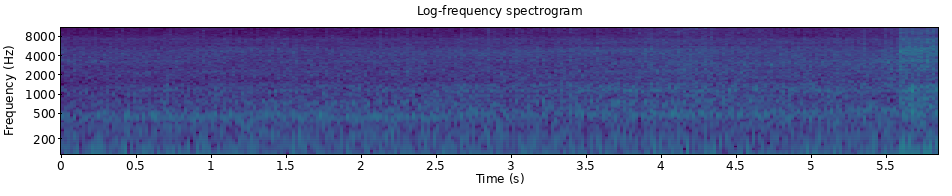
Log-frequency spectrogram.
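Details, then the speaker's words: 2005 Toyota Camry with a possibly replaced engine, idling with a smooth, even low rumble: no knocks, misses, rattles or smoke, a healthy idle. "Vehicle's currently running, sounds good, no smoke."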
